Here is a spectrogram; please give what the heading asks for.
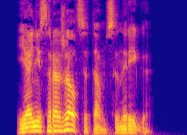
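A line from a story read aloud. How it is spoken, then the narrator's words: Plain. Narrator (Russian): сказал волкодав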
